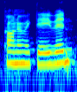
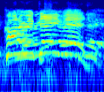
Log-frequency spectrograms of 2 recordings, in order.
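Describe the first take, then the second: First: It is said calmly, without much energy. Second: It is said loudly, with passion.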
